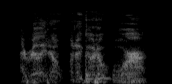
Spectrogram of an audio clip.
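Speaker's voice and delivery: imitated politician-style whisper. Mocking a politician's silent protest to his wife: imitating JD Vance whispering. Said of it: "he's whispering it into his".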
